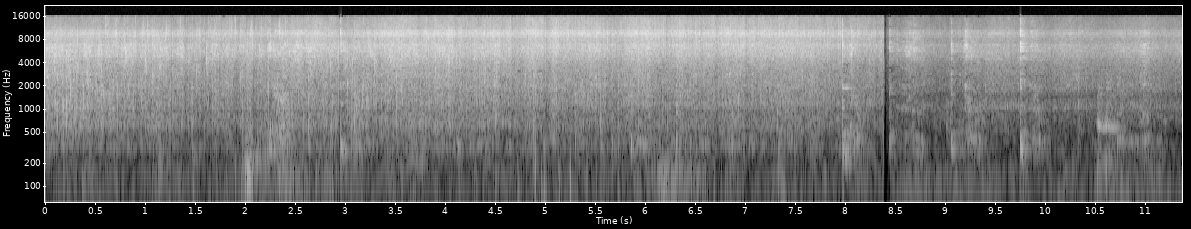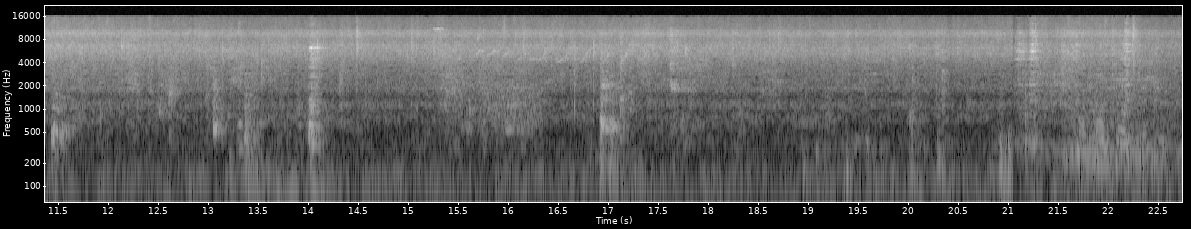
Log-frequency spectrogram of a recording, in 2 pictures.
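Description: Chopped onions frying in oil with cardamom, cloves and cinnamon, a strong sizzle that settles into a softer hiss broken by scraping and stirring taps.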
